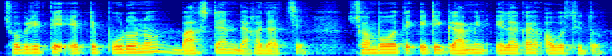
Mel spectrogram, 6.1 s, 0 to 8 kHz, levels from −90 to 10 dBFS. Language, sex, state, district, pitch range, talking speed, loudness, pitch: Bengali, male, West Bengal, Alipurduar, 105-125 Hz, 120 wpm, -18 LUFS, 115 Hz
